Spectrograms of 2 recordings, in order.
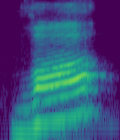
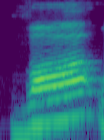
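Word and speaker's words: ظاء: وأيضا تتشابه الضاء في النطق مع الثاء من ناحية خروج اللسان، تسمى الحروف اللثوية. ثاء ضاء، ثاء ضاء ذال، ثاء ضاء ذال، ثاء ذال ضاء. نفرق ونستشعر الفرق حين النطق، والجميع ينطق وهو جالس الآن ويفرق. ضاء ضاء، وهذا تاء تاء، هذه فيها رقة وهذه فيها رقة، لكن هذا فيه ضخامة وفخامة، ويسمى من حروف التفخيم.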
